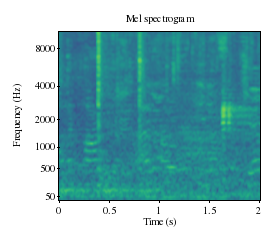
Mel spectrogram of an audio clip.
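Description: Men talk nearby.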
